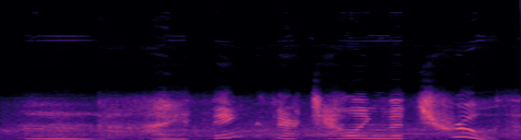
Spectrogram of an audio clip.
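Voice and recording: A female-sounding cartoonish character voice talks at a moderate pace. Loud background noise runs underneath.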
